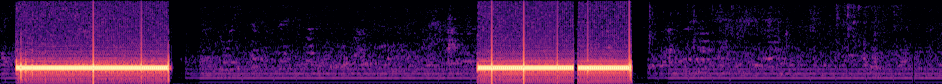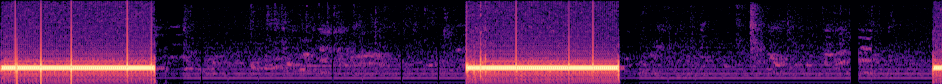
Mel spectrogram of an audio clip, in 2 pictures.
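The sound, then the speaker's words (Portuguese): A telephone line tone plays while a call is being transferred: four long, steady mid-pitched beeps, each about two seconds, evenly spaced by quiet gaps. “Transferindo a sua ligação. Por favor, aguarde.”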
